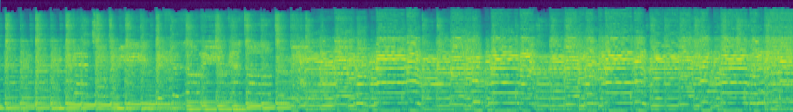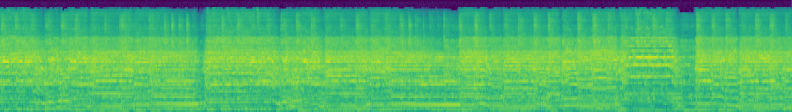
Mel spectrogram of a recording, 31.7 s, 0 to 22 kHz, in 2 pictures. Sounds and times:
Electric guitar: 0:00.0 - 0:31.7
Strum: 0:00.0 - 0:31.7.

